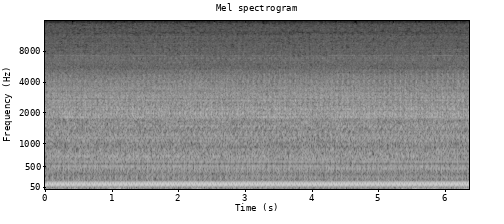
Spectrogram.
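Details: EJ257 engine knocking at idle for about 17k miles since purchase; rapid, regular light knock under the exhaust drone. Owner suspects rod knock, spun bearing or valve lash needing adjustment; cause not pinned down.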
